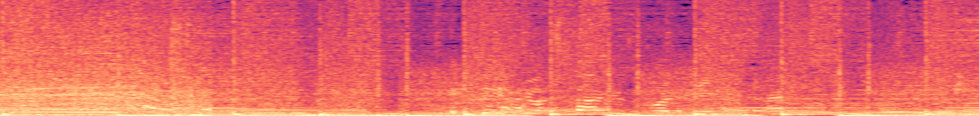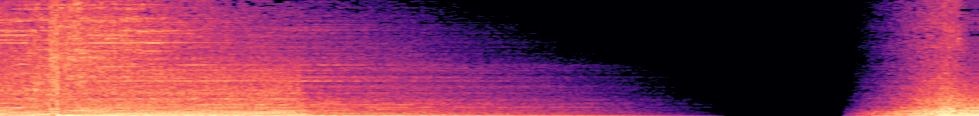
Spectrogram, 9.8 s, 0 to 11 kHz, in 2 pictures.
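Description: A Mazda RX7 in Japan driven hard through a corner, its engine roaring loud and close with tire squeal and rising revs before cutting to silence, then a sudden burst at the end.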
